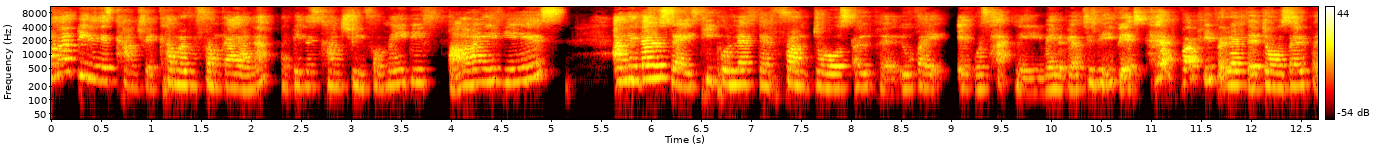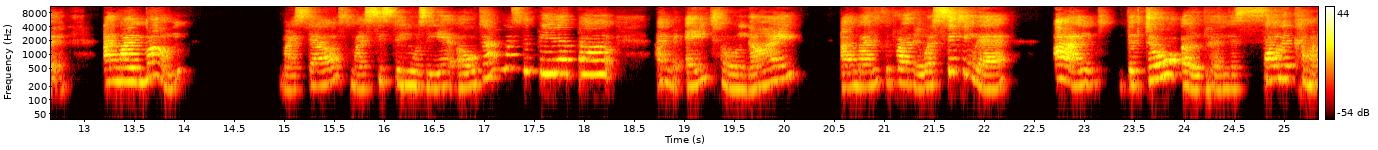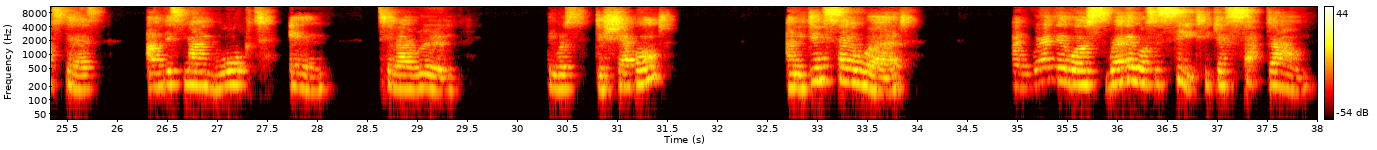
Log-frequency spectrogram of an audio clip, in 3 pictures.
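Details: Talk by an adult woman, an actor and writer, who says she has a stammer; stuttering.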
